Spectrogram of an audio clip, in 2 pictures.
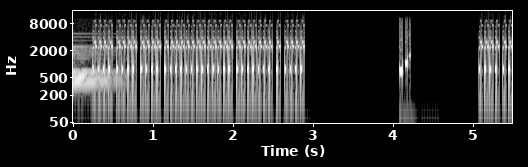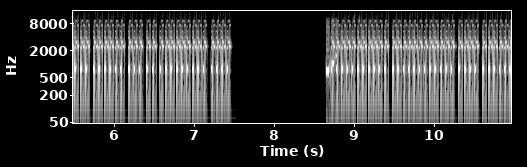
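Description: Rapid, high electronic blips chatter in quick bursts.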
